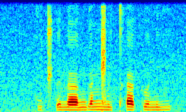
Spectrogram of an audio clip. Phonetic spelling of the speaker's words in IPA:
kit͡ʃʼenæ ŋɡæŋ͡ǁi tʰækøni

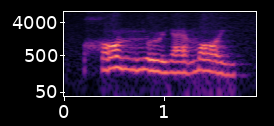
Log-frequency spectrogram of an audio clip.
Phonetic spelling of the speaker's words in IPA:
xɔnːuɭ jæmɔj

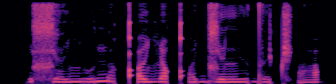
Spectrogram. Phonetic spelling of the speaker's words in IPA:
ɕæ̤ ʎṳnɛ̤ qʼʊʎuqʼṳd͡ʑʌ lʲṳd̪æ̤t͡ʃʼɑ̤

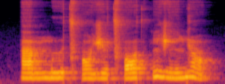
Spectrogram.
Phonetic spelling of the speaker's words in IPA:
amːɯt͡sʼɔ̃ ʒɯt͡sʼɔt͡sʼĩ ʒĩɡʲɔ̃

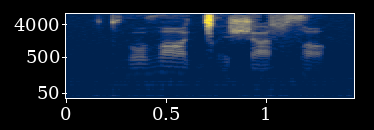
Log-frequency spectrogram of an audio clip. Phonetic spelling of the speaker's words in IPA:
dʱuðˤeː ɡ͡ǀɛʃaɬzˤə

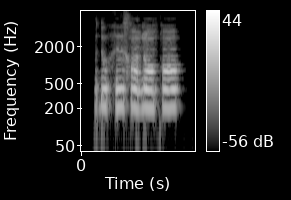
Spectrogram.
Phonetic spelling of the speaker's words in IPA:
ɗuhɨxɔ̃ ɗɔ̃kɔ̃

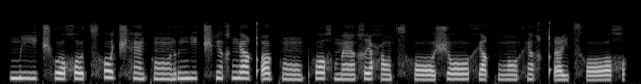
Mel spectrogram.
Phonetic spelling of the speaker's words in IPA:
miː˨t͡ʃʰo˨ χo˨t͡sʰɔ˦t͡ʃʰɛ̃˨ kõː˨rŋi˧ t͡ʃʰĩ˧χŋæ˦qʼo˧ kõː˨pʰɔ˦χ mæ̃˧χi˦ħɔ̃˧ t͡sʰɔː˨ ʃɔː˦xɛ˧qŋɔ̃˧ xɛ̃˧χqʼiː˨t͡sʰɔː˨˦χ

